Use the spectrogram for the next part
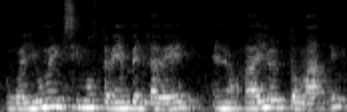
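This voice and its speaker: A woman from Mexico, slowly and gently reminiscing in an interview. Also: on the low side, steady tone, muffled recording. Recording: roomy, distant, faint background noise.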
